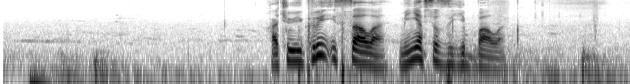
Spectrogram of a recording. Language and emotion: Russian, angry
